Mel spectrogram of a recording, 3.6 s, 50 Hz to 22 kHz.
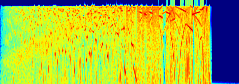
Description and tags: Attack Zound-176
Strange electronic interference from outer space. This sound was created using the Waldorf Attack VSTi within Cubase SX.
